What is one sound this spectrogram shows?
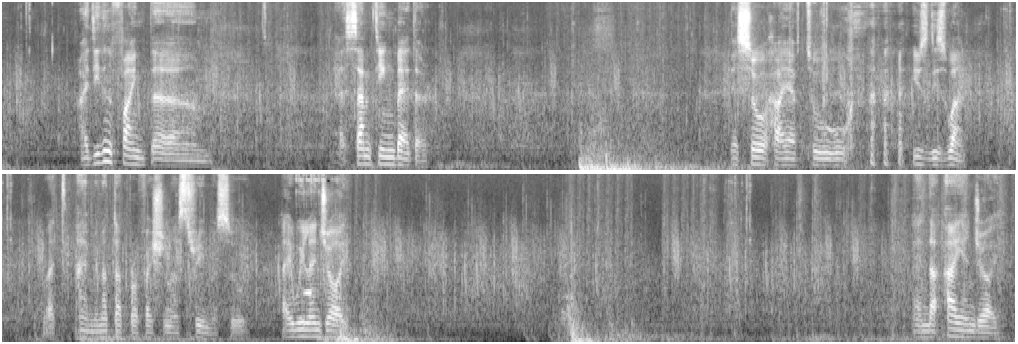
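A middle-aged man talks with animation into a close microphone, in short bursts.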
